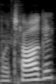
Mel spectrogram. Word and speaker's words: Watauga: In Watauga County. – Watauga County.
